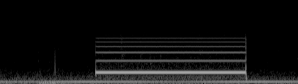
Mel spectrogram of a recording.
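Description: A single steady electronic telephone line tone sounds for about a second and a half as a call comes in to a phone-in question session. It starts and stops cleanly over a low, constant hum.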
